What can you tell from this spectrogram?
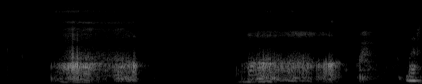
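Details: Child asleep in a quiet room snoring, with rough, rattling breaths at roughly 30 per minute.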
